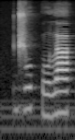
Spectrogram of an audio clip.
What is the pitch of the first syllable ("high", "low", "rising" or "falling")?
high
